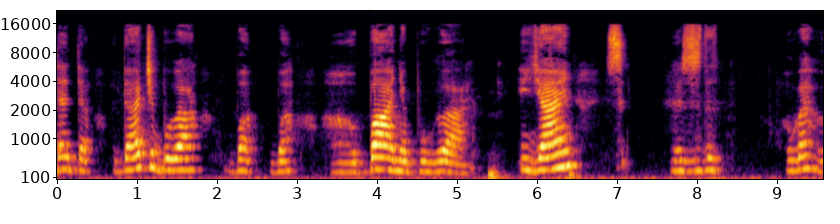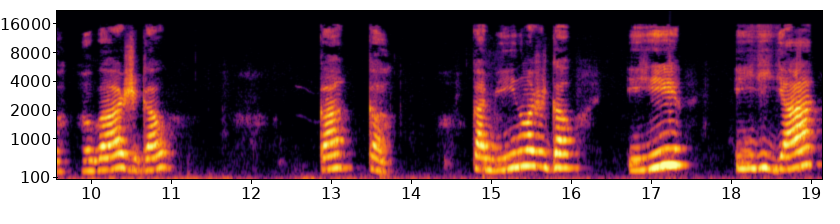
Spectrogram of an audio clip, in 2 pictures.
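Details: 5-year-old boy with stuttering, recorded before a three-week stuttering treatment course: stuttering.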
